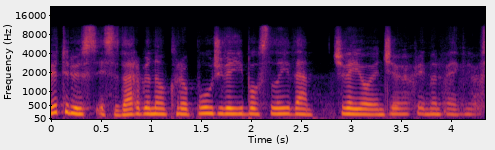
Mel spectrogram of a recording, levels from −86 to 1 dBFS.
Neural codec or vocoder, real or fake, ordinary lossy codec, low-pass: codec, 16 kHz in and 24 kHz out, 0.6 kbps, FocalCodec, streaming, 2048 codes; fake; Opus, 64 kbps; 10.8 kHz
